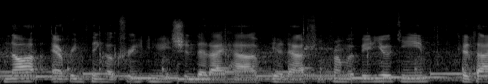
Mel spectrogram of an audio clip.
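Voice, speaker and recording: Over music in the background, a man with a medium pitch speaks in an enthusiastic tone at a moderate pace with ordinary pitch variation. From Canada, Saskatchewan. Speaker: puppet designer and entertainer. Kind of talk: interview answer. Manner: casual, enthusiastic.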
